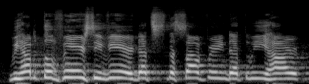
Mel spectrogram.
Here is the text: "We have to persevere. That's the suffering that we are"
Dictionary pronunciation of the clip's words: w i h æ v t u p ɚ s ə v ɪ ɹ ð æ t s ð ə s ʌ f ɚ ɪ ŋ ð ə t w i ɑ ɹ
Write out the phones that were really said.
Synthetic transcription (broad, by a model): w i h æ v t u f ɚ s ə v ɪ ɹ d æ t s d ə s ʌ f ɚ ɪ ŋ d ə t w i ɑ ɹ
